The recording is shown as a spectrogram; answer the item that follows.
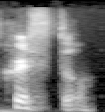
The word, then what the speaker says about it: Christal: So for me personally, you can go to my page on Instagram, Crystal Like Christ, C-H-R-I-S-T-A-L. Thanks, Mom. Mom and Dad. So Crystal N. Reynolds, Crystal.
